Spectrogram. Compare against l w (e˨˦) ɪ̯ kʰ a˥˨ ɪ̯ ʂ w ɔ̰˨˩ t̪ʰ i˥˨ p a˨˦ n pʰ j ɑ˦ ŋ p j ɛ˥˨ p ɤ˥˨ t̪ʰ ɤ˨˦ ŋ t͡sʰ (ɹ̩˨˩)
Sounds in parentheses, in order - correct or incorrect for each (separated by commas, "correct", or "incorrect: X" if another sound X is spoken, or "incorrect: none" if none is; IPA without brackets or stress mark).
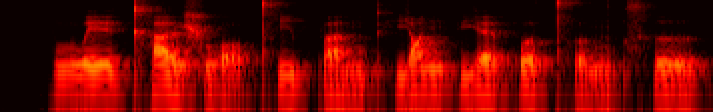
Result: incorrect: e˦, incorrect: ɹ̩˥˨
